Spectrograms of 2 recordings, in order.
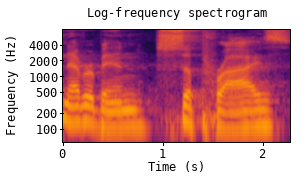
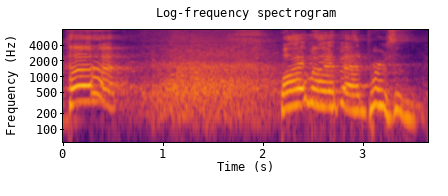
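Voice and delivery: terrified wake-up; 11 semitones higher than usual. Retold or imitated. Comic waking up on the flight, terrified cry. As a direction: jolt awake in fear.

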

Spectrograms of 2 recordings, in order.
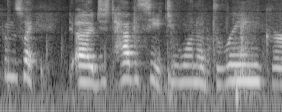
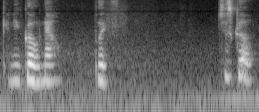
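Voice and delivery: shaken; 3 semitones higher, 4 dB louder than usual. Real, not acted. Terrified medium after vision.

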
